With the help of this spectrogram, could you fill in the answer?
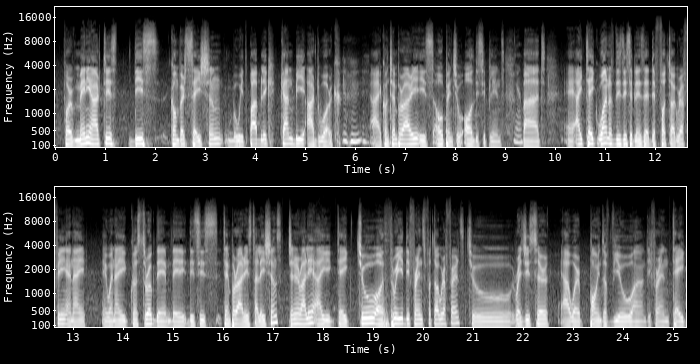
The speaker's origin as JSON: {"language": "English", "town": "Apostoles", "region": "Misiones", "country": "Argentina", "tie": "born there", "second_language": "English", "said": "And I was born in Apostoles. Apostoles is a Jesuitic city from 1600"}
